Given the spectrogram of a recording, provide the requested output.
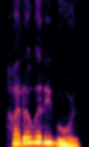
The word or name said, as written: ಹರವರಿಗೊಳ್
